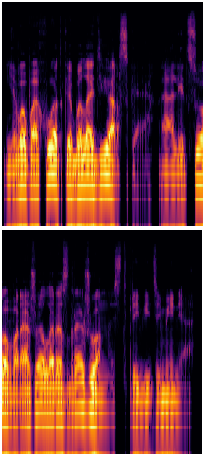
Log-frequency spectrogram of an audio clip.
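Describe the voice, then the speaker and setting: A man narrating a first-person story in a calm, matter-of-fact, slightly smug manner. His voice sits at an ordinary middle pitch. The recording is dry and close, with no room echo. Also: moderate pace. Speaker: audiobook narrator.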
